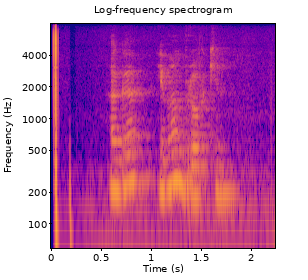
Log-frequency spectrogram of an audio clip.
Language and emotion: Russian, neutral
